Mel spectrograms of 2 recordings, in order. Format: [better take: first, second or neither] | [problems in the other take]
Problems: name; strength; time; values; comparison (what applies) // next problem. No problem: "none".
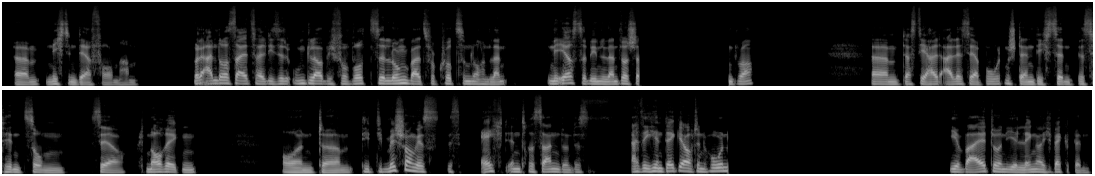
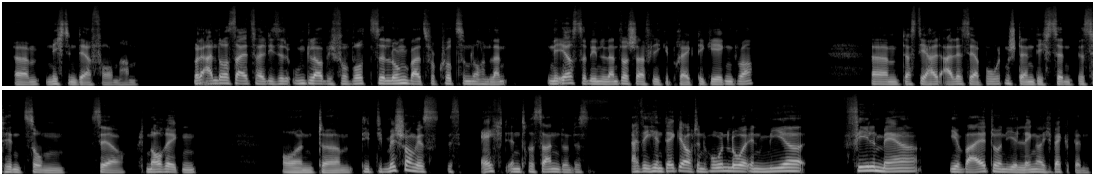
second | audio cutting out; at 6.5 s for 1 s and at 18 s for 2 s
